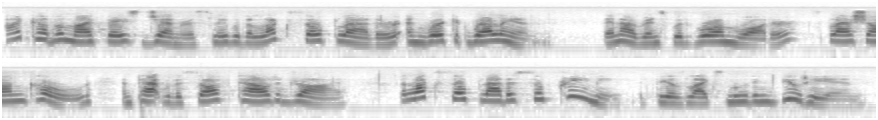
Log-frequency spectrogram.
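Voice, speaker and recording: A woman gives a scripted testimonial for an old radio commercial. Her voice is fairly high and sounds thin and phone-like. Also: animated, normal speed. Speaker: testimonial speaker in a soap advert. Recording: tinny, narrow-band vintage radio recording.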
